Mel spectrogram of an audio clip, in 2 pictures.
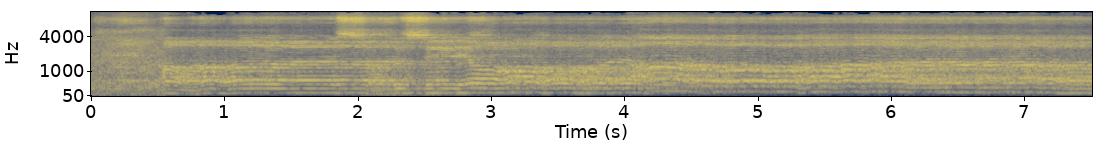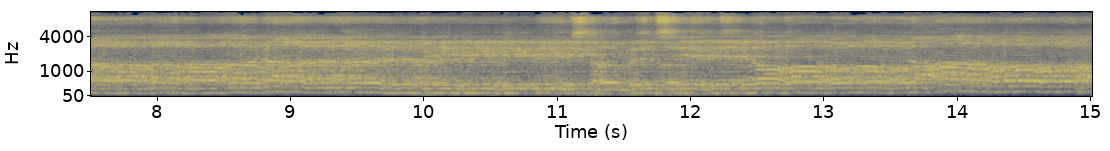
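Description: A young man chants in a sustained singing voice through a microphone and loudspeakers.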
